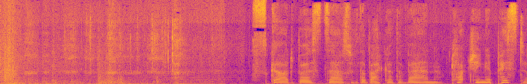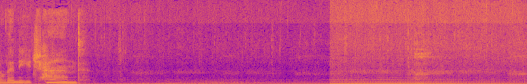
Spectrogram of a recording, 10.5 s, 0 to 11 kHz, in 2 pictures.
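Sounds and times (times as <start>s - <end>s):
heavy rain pouring down: 0.0s - 10.5s
speech: 2.7s - 6.2s
low rumble: 3.5s - 10.5s.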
